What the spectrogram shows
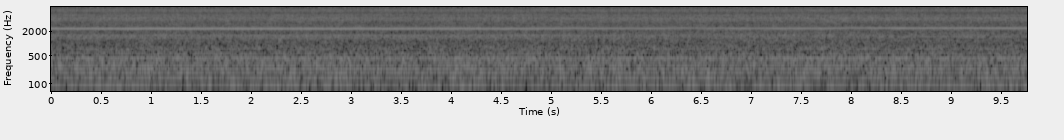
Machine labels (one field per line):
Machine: pump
